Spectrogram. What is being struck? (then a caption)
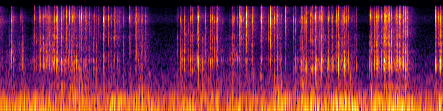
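Leather stiletto pump with metal spikes. Long nails tap and scratch the insole and spikes of an empty red spiked leather Christian Louboutin stiletto pump held upright on a table. Quiet, bright, crisp clicks and scratchy rasps come in quick bursts separated by brief pauses.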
